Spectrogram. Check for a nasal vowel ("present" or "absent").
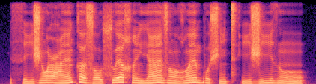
present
